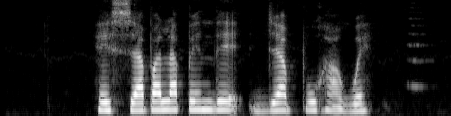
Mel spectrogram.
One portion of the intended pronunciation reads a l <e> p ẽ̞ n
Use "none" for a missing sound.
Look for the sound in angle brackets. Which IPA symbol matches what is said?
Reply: a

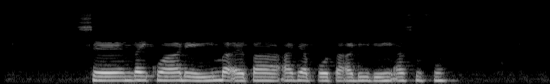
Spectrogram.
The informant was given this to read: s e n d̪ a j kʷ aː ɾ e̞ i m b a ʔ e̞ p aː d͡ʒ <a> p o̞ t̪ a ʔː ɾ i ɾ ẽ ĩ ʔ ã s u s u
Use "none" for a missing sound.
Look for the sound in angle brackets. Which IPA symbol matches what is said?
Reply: a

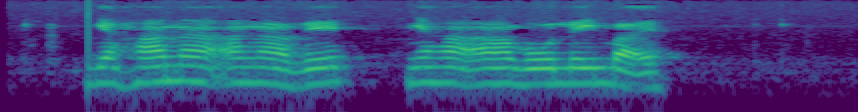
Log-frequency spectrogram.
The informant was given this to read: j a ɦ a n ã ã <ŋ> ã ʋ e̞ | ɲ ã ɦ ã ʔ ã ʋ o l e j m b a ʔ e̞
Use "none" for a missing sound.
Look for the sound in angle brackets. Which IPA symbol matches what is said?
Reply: ŋ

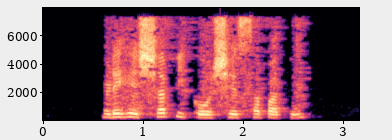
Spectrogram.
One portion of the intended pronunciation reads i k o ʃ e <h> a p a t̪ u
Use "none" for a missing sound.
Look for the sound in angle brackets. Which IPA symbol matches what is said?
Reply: s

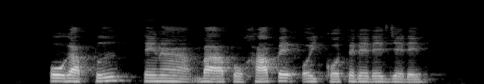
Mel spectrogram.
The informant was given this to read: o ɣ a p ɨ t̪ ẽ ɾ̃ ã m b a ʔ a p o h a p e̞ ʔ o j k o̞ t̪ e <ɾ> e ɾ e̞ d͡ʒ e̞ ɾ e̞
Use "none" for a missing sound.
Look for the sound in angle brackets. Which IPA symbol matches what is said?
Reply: ɾ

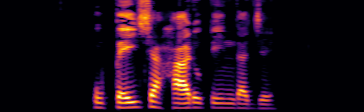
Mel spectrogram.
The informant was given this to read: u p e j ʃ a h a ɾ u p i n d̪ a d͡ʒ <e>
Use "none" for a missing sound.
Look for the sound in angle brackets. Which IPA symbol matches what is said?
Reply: e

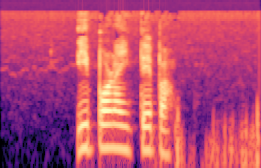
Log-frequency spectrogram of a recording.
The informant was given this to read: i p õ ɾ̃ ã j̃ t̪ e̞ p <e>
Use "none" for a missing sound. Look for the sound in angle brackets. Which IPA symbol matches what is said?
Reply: a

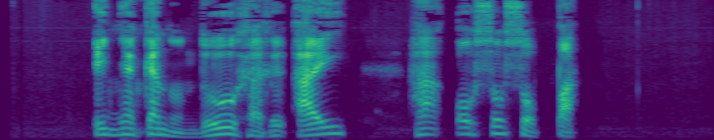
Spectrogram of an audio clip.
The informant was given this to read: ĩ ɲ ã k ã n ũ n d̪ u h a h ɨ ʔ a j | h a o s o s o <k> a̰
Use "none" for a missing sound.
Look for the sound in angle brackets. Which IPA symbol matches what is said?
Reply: p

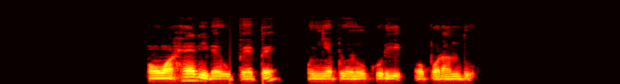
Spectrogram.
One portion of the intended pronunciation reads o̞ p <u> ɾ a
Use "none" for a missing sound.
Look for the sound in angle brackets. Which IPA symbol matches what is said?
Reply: o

